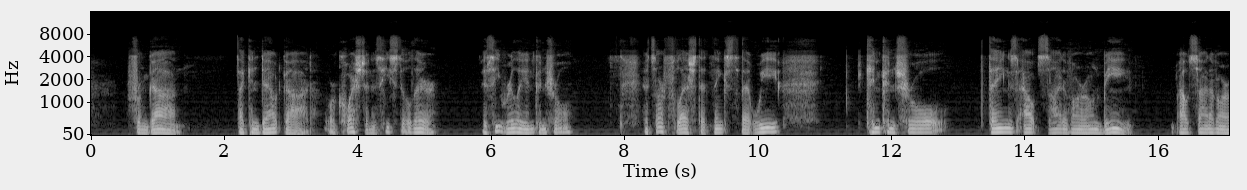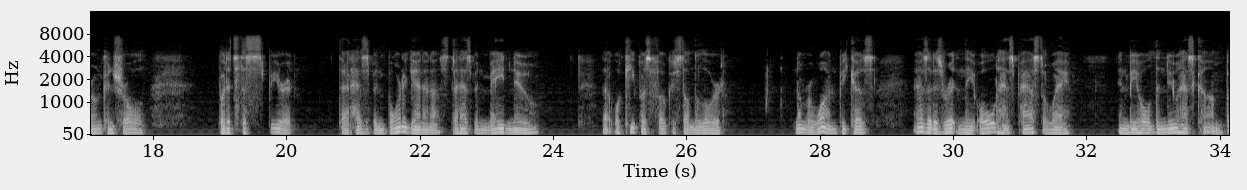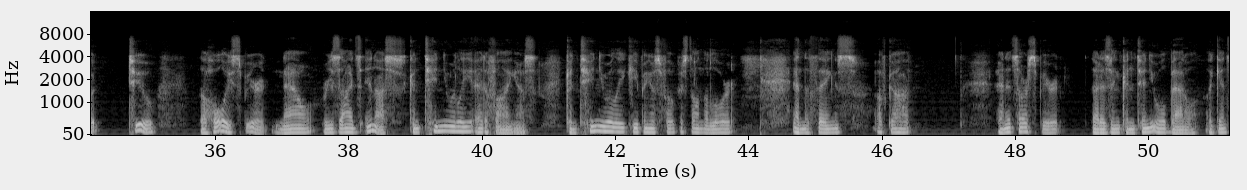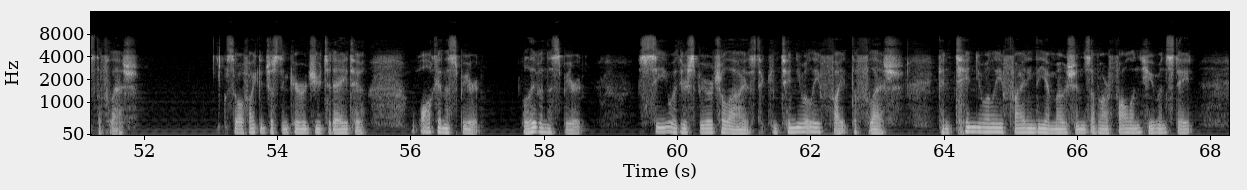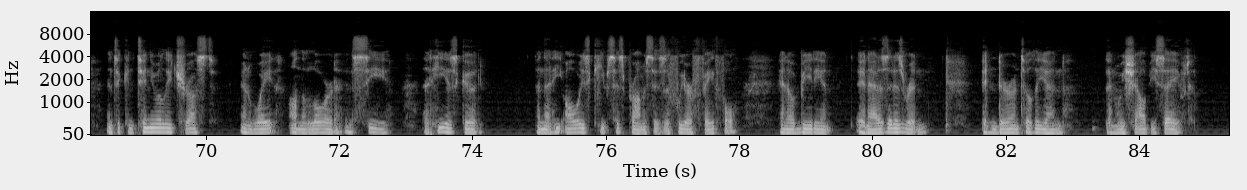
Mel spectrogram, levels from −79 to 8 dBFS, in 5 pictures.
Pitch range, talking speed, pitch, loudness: 90-110 Hz, 135 wpm, 100 Hz, -20 LUFS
